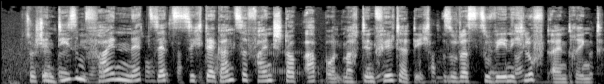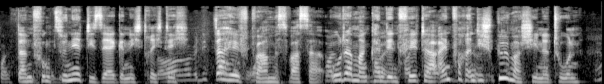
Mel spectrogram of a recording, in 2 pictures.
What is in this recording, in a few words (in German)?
mittlere Stimmlage, Doku; 360° Geo Reportage; Norwegen - Försterinnen auf dem Vormarsch; Voice Over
